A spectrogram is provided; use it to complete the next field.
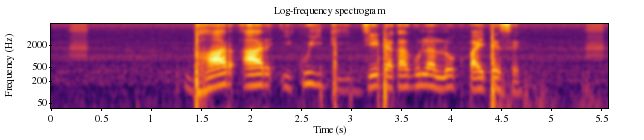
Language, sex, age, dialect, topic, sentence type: Bengali, male, 18-24, Western, banking, statement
